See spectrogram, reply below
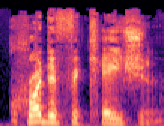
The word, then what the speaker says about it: crudification: The other possibility, and the more likely one, is that you have a severe case of fuel system crudification. – Witchification? – Crudification. – Could you spell that? – C-R-U-D. – Oh, crud. Crudification. C-R-U-D.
